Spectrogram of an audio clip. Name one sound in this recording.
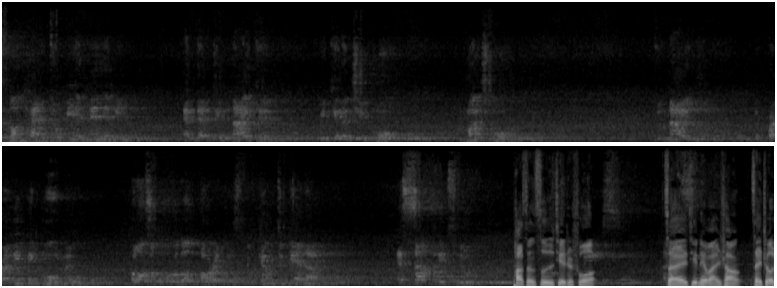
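A man speaks calmly into a microphone over a loudspeaker in a large echoing hall.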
